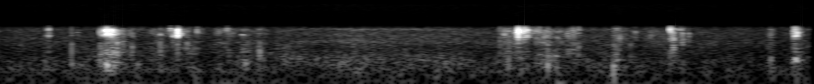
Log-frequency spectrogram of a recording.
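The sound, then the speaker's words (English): Quiet chewing of a nougat bar: a handful of soft, sticky crunches and clicks at irregular intervals over low background hiss, with no talking. “I'm chewing this nougat bar here.”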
